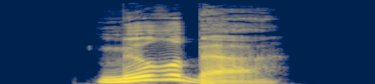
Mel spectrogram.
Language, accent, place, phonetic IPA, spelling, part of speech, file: German, Germany, Berlin, [ˈmʏʁbɐ], mürber, adjective, De-mürber.ogg
- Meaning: inflection of mürb: 1. strong/mixed nominative masculine singular 2. strong genitive/dative feminine singular 3. strong genitive plural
